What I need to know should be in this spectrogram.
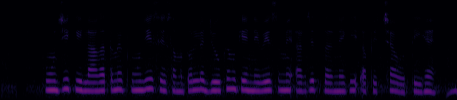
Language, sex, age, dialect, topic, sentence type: Hindi, female, 18-24, Kanauji Braj Bhasha, banking, statement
